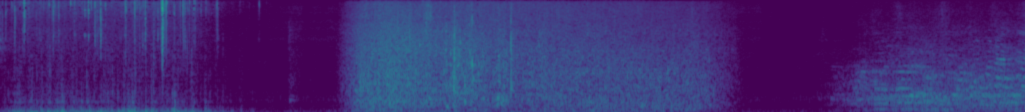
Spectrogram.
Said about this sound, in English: I think the first one was fireside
